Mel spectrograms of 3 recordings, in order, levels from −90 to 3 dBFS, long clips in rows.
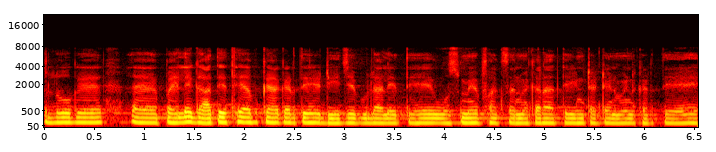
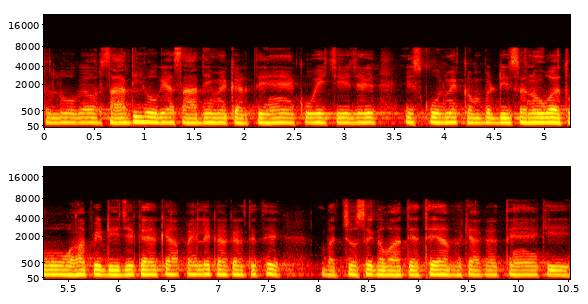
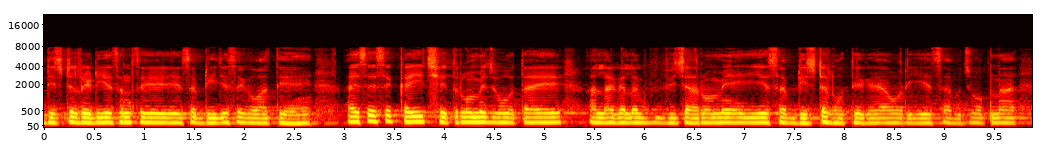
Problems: none marked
